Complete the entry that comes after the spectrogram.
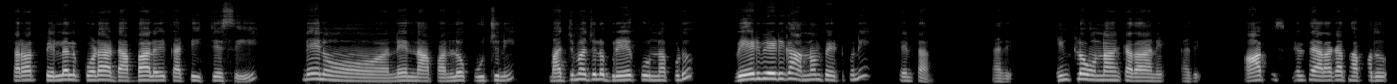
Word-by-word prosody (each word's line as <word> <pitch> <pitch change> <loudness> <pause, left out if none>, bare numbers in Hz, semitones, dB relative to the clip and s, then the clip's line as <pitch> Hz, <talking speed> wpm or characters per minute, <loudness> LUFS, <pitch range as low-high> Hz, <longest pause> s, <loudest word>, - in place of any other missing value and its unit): తర్వాత 205 +2 +2
పిల్లలకి 220 +3 +2
కూడా 210 +1 +4 0.2
డబ్బాలవి 195 +2 +3
కట్టి 175 +2 -2
ఇచ్చేసి, 175 -5 -7 0.6
నేనూ 245 -3 +1 0.7
నేను 180 0 -1
నా - - +5
పనిలో 170 +4 -1
కూర్చుని 185 +3 -4 0.4
మధ్యమధ్యలో 235 +5 +1
బ్రేకున్నప్పుడు 205 0 -1 0.5
వేడి 245 +5 +6
వేడిగా 260 0 +6
అన్నం 225 +2 -2
పెట్టుకుని 215 - -6 0.4
తింటాను. 175 -2 -7 0.6
అది. 135 -2 -10 0.5
ఇంట్లో 245 +2 +2
ఉన్నాం 205 -1 +2
కదా! 170 -2 +3
అని. 155 -1 -9 0.2
అది. 150 +1 -15 0.6
ఆఫీసుకెళ్తే 205 -1 -2
ఎలాగా 195 +2 +2
తప్పదు. 190 -1 -3
200 Hz, 115 wpm, -23 LUFS, 180-220 Hz, 0.7 s, వేడి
